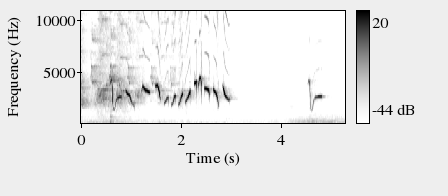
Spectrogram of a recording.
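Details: Prinia called prenjak daun, from NTB on Lombok, singing tirelessly: a rapid three-second burst of swoops and quick rising whistles, then silence, then one lone swooping note. Faint low rumble in the background.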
